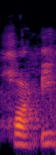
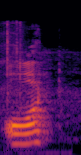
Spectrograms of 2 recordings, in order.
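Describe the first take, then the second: First: It is two syllables starting with an h sound. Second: It is one syllable with no h sound. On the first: Some people say it this way. "कुछ इसे हॉटी कहते हैं" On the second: This is the brand's actual pronunciation. "Actually में ऑट इसकी pronunciation है।"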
